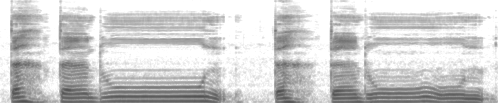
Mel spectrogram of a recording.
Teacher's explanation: وقف کی صورت میں نون کو ساکن کریں گے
